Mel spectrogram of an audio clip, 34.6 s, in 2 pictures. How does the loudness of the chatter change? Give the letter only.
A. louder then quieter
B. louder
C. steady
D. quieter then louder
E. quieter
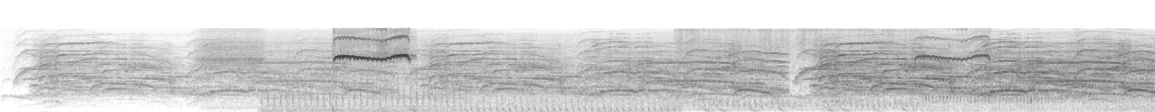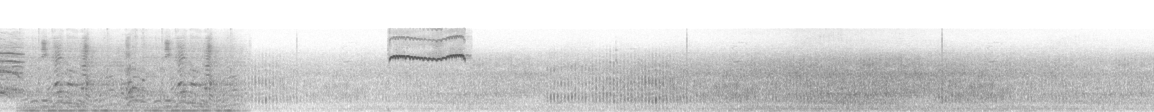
B.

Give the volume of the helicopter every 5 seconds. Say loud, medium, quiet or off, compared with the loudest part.
quiet, quiet, quiet, medium, medium, loud, loud.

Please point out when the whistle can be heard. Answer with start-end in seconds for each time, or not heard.
5.0-6.2, 13.7-14.9, 23.1-24.4.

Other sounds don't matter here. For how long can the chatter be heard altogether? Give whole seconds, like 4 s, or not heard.
21 s.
